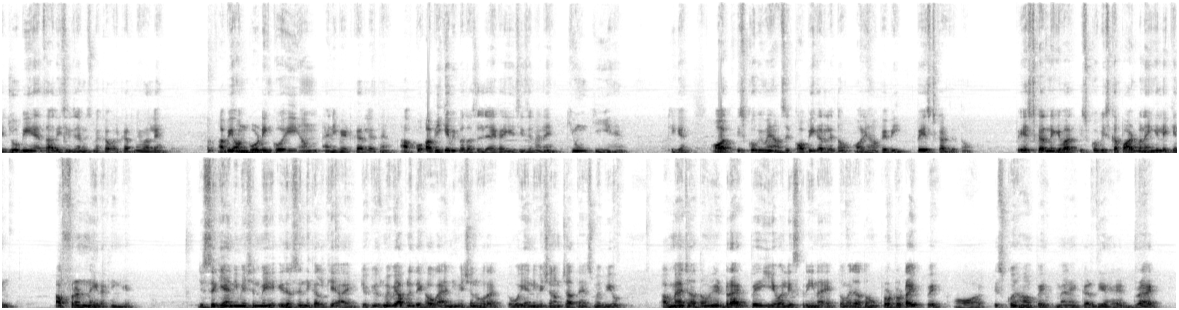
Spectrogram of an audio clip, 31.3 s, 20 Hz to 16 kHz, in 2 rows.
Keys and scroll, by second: 10.4 super+c, 12.0 super+v, 16.9 shift+Left, 17.3 Right, 17.5 Right, 17.8 Right, 18.1 Left, 18.3 Left, 18.6 Left.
